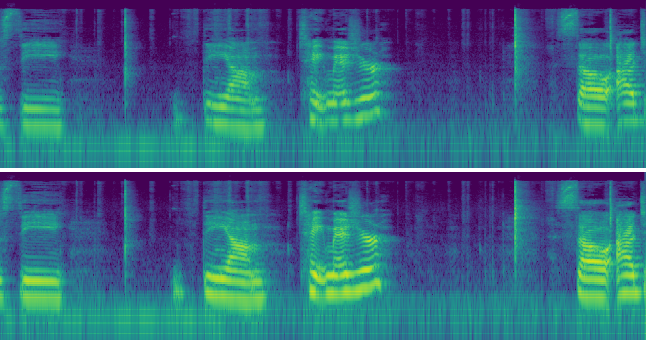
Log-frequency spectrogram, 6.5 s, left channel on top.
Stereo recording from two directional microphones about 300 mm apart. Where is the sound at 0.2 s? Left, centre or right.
Right.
